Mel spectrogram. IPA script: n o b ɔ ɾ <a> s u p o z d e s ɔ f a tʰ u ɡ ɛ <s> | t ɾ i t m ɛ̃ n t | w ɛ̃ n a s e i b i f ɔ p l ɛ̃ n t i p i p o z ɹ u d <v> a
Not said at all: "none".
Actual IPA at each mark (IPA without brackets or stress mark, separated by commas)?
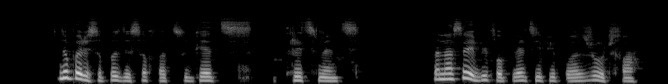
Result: i, t, f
